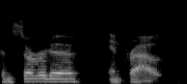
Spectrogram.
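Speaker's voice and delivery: normal talking voice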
